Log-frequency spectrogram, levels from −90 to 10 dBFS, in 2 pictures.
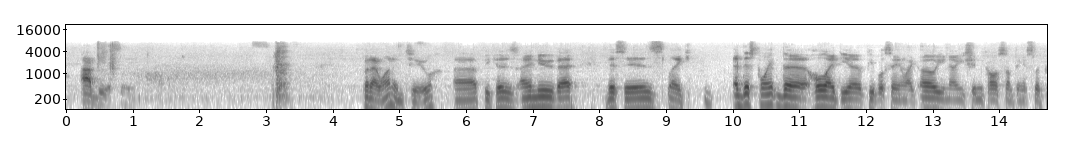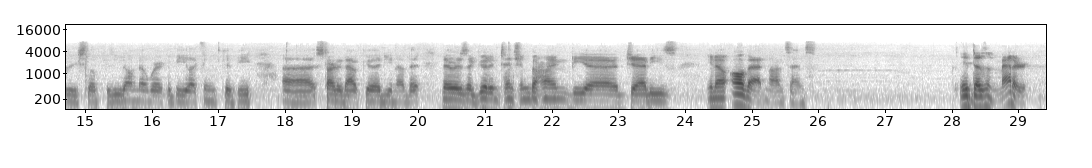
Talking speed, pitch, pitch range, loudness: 140 wpm, 100 Hz, 90-110 Hz, -32 LUFS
